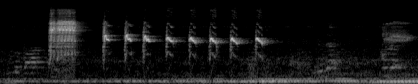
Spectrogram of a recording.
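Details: One loud, harsh rasp from a male Brown-cheeked Bulbul kept for contests, then about eight quick, sharp, downslurred notes in a steady run, ending with a faint rasp over a low background hum.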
